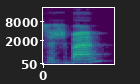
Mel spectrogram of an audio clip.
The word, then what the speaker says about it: Schwann: Acuérdense de Schwann, que no es Schwann, es Schwann, en el caso de las que producen las vainas de mielina en el sistema nervioso periférico.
